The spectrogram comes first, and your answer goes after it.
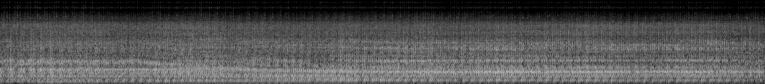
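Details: Subaru Impreza engine at idle with rough, uneven knocking about three times a second and no steady beat; a clear engine knock, cause unknown.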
